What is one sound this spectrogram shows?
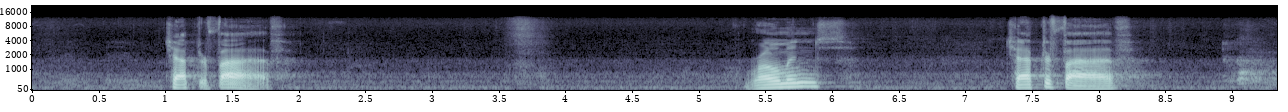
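A man speaks calmly into a microphone in a large room, in short bursts with pauses.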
